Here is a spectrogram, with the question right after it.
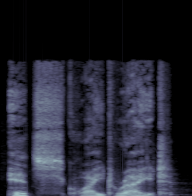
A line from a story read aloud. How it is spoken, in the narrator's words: she said calmly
